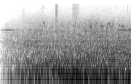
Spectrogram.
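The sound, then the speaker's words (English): A police helicopter patrolling a beach flies overhead, recorded on an iPhone, its engine and rotors making a loud, steady roar with heavy low rumble that swells up within the first half second and holds. No voices are heard. “Not just that, there were helicopters patrolling the beach, ordering people to go inside. I took this video of one just on my iPhone.”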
